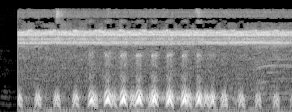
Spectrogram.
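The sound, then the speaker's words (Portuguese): A spectacled owl (murucututu), one of the largest owls in Brazil, calls: a quick run of about fourteen low, hollow pulsing hoots that swell louder in the middle and then fade, alone over a faint steady hiss. “Uma das maiores corujas do Brasil.”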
